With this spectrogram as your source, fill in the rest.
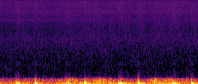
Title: This is my heartbeat sounds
